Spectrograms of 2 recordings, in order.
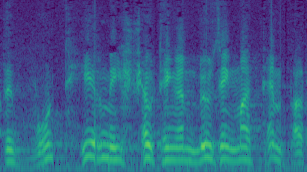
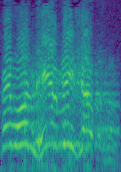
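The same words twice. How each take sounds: First: Abruptly quiet after the yell; sudden hush. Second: Furious full-voice shout; loud shout. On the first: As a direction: drop to a much softer, hushed voice. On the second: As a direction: bellow it out, much higher and louder. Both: Acted.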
